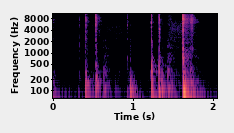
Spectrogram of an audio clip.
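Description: Typing on a computer keyboard: a quick, irregular run of separate keystrokes, about eight of them.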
